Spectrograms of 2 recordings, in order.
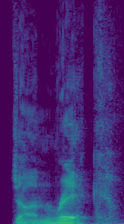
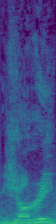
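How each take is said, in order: First: The name is said in a plain English accent. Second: The name is said with a foreign accent.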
